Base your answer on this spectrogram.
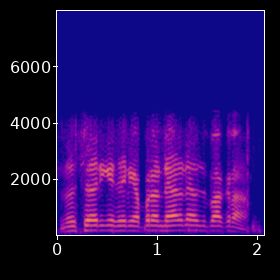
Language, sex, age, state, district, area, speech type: Tamil, male, 60+, Tamil Nadu, Tiruvarur, rural, conversation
